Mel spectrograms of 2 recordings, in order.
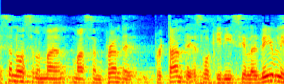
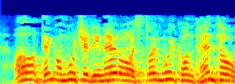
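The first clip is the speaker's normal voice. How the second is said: lightly raised cheery voice; mock happy; 6 semitones higher than usual. Preacher mimicking a happy person to the congregation, light mock cheer. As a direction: play the giddy rich man.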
